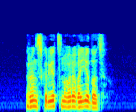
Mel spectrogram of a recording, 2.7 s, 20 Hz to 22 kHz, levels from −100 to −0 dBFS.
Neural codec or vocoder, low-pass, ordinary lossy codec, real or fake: none; 7.2 kHz; AAC, 32 kbps; real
